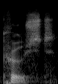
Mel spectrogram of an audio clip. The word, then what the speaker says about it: Proust: Mr. Millen just weighed in to point out that technically it is more correctly Marcel Proust. – That's the proper pronunciation.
